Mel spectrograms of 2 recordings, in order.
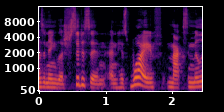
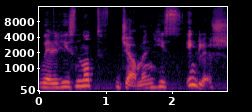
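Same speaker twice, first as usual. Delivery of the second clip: soft, dismissive, put-on French accent; 5 dB quieter than usual. Speaker voices Coco's excuse about Spatz, in a Coco impression with French accent. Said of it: "My French and my German accents are very close".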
